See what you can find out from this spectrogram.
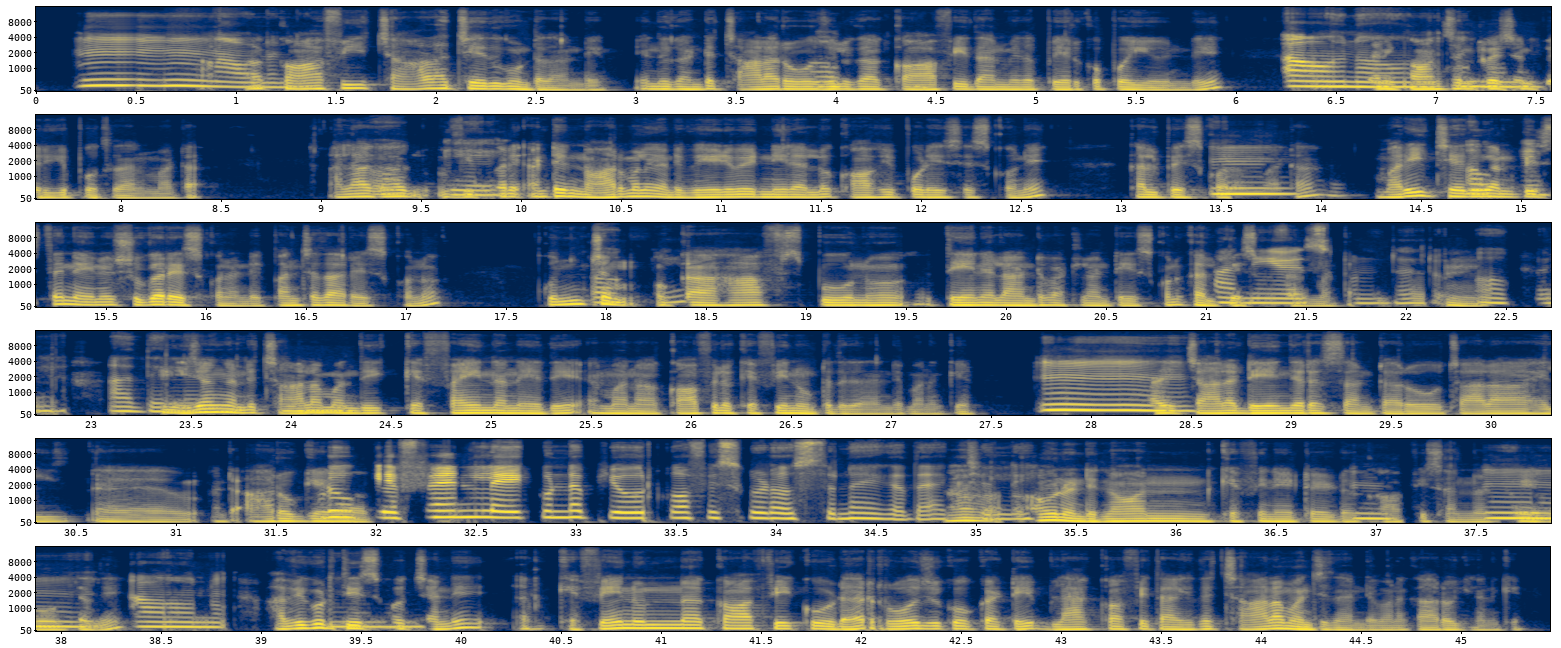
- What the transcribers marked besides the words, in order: other background noise; in English: "కాఫీ"; in English: "కాఫీ"; in English: "కాన్సంట్రేషన్"; in English: "నార్మల్‌గా"; in English: "కాఫీ"; in English: "షుగర్"; in English: "హాఫ్"; in English: "కెఫైన్"; in English: "కాఫీలో కెఫీన్"; in English: "డేంజరస్"; in English: "హెల్త్"; in English: "కెఫైన్"; in English: "ప్యూర్ కాఫీస్"; in English: "యాక్చువల్లీ"; in English: "నాన్ కెఫినేటెడ్ కాఫీస్"; in English: "కెఫెన్"; in English: "కాఫీ"; in English: "బ్లాక్ కాఫీ"
- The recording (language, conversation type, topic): Telugu, podcast, రోజంతా శక్తిని నిలుపుకోవడానికి మీరు ఏ అలవాట్లు పాటిస్తారు?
